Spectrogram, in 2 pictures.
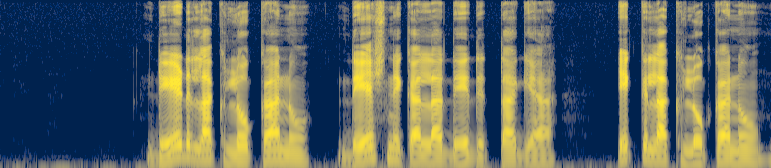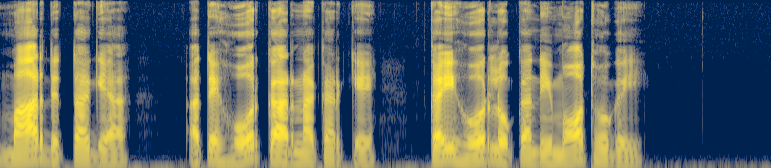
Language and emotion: Punjabi, neutral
